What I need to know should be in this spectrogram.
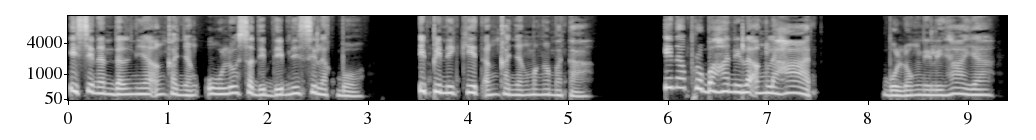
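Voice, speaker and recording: A woman reading a scripted romance story as narrator, in measured, sentimental short phrases. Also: on the low side, darkish tone, no echo, studio quality.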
